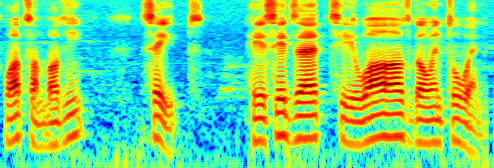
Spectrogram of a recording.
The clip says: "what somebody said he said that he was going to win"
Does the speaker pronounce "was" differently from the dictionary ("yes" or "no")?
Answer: no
